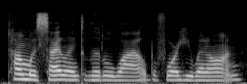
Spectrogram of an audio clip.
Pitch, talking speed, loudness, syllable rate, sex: 200 Hz, 245 wpm, -18 LUFS, 6.4 syllables/s, female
